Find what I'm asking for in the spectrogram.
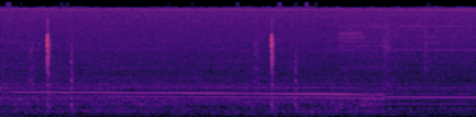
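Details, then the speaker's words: Newly installed diesel heater in a camper ambulance, first startup; steady mid-pitched fan whine sagging slightly with a few sharp clicks as glow plug fires and fuel pump runs; normal startup. "Glow plug is firing. Oh, I gotta figure this out. This is way different. Fuel pump."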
